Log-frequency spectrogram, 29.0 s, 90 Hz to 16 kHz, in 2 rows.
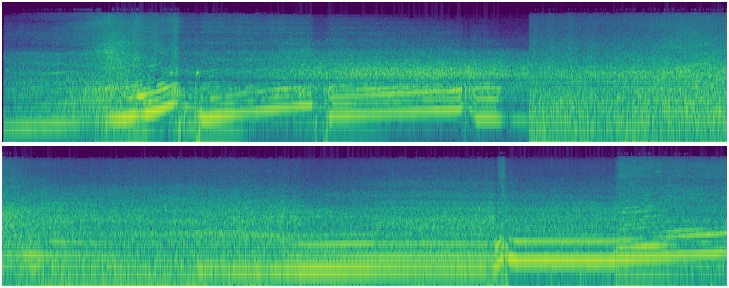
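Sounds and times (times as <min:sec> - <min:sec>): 
BMW M3 engine: 0:00.0 - 0:29.0.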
